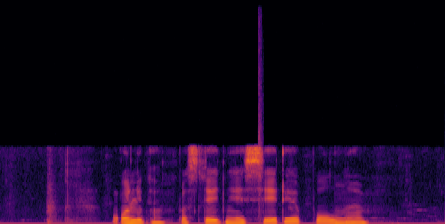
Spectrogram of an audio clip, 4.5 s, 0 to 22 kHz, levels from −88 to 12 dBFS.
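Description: Loose connector crackle at 2.59 to 2.64 s: a worn contact briefly makes and breaks, chopping the speech into a short burst of scratchy crackle.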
